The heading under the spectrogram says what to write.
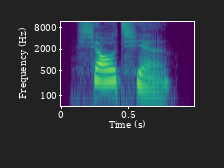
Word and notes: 消遣: xiāo qiǎn

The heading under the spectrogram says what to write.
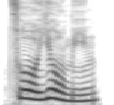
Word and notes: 座右铭: zuò yòu míng

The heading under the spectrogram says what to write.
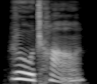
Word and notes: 入场: rù chǎng

